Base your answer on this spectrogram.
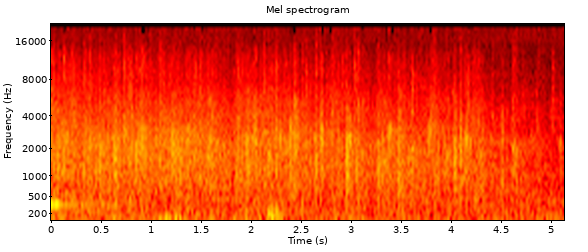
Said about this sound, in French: Applaudis très bien le Seigneur Jésus-Christ.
